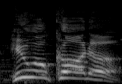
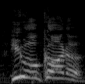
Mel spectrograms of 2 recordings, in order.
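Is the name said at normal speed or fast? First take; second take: normal; fast. First: The name is yelled at normal speed. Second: The name is yelled quickly.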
